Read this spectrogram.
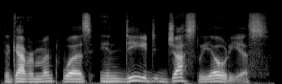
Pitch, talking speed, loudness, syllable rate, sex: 125 Hz, 125 wpm, -21 LUFS, 4.1 syllables/s, male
